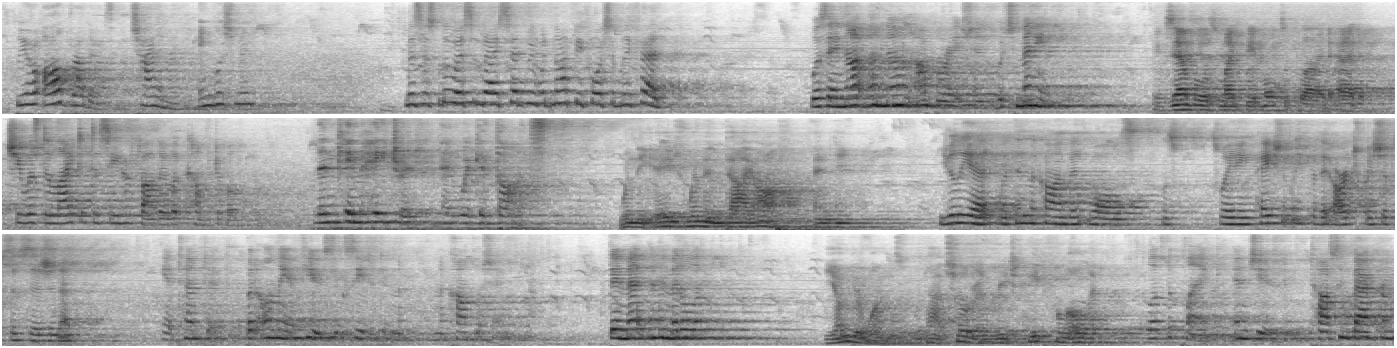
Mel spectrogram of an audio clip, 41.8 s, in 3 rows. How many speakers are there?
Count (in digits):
8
